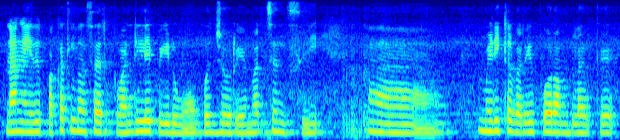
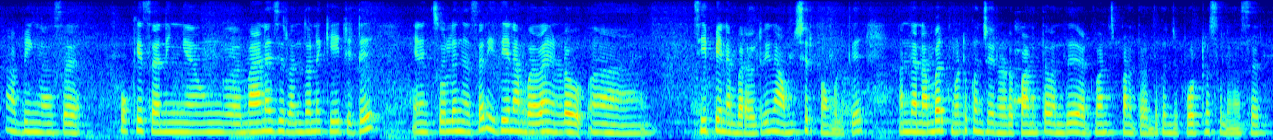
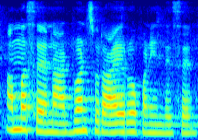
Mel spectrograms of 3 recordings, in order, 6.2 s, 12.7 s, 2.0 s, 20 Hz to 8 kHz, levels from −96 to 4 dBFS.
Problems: none marked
